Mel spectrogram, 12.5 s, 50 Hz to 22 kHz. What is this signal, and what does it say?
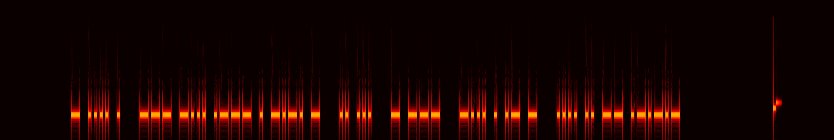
Morse code, heard as a keyed tone, about 28 wpm, 700 Hz. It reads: THE OBJECT IS TO BEAT HIM.
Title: Sentences from Top 1300 Words 28wpm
